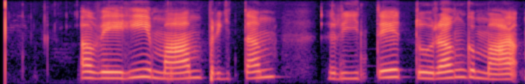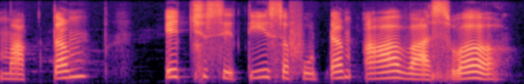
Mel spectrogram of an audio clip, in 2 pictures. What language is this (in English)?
Sanskrit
